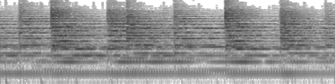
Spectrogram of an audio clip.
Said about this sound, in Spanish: Jueves Santo, como siempre y como se hacía antiguamente, a partir de esta tarde dejarán de sonar las campanas en Madrid.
